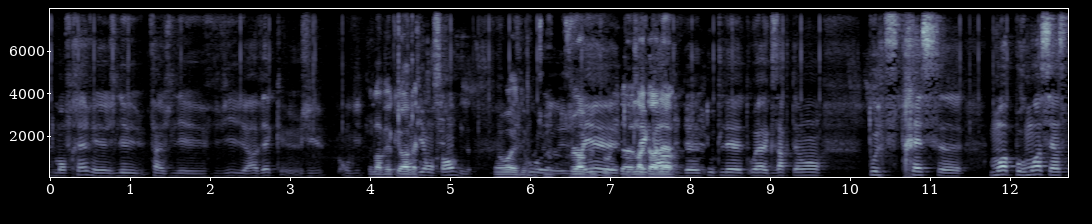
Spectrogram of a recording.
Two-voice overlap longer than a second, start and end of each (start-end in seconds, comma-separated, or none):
5.8-7.8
